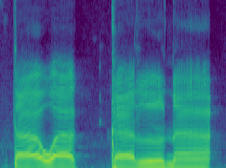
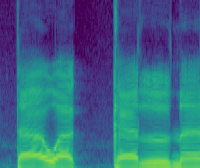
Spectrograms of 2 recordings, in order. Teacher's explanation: ketika berhenti di kalimat tawakalna itu kayak nambah hamzah hamzah sukun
